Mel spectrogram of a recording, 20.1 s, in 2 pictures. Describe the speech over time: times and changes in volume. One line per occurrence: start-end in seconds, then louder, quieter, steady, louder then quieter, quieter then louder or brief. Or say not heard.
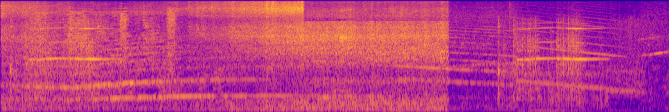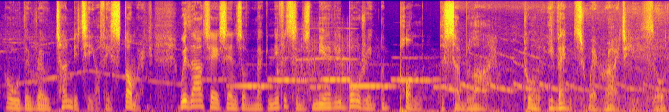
10.1-20.0 steady.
